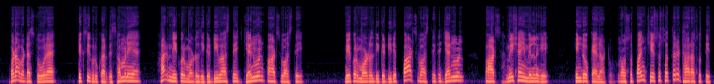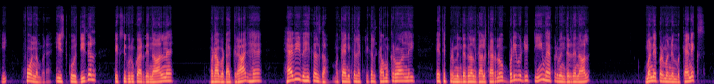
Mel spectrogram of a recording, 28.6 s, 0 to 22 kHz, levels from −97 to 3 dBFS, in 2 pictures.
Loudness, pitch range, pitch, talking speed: -23 LUFS, 135-165 Hz, 145 Hz, 155 wpm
